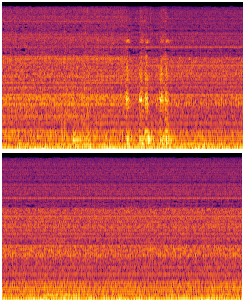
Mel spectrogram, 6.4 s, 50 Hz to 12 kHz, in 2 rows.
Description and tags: While the tape is playing in the VCR pushing the pause button and then going back to play.Recorded with the built in mics on my Zoom H4 inside the tape door.
drone, motor, pause, tape, transport, vcr, whir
